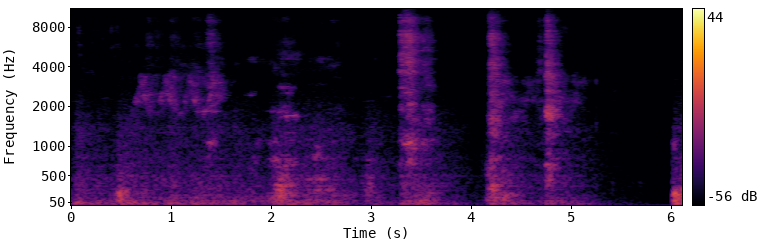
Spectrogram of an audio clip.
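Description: A bowl clinks against a plate.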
